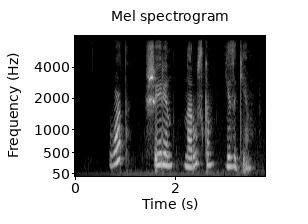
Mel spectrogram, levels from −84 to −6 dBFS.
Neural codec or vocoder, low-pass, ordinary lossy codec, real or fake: none; 7.2 kHz; none; real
